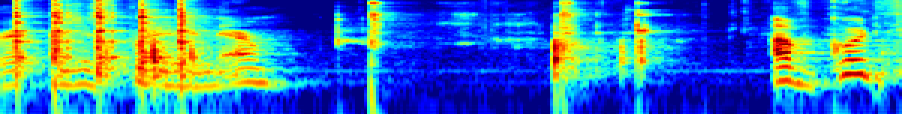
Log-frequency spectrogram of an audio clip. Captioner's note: dishes clanking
